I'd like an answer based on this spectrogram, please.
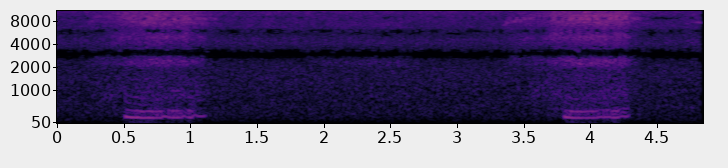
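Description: Two soft, buzzing snores about three seconds apart in a quiet room. Gentle snoring, roughly 18 breaths a minute.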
